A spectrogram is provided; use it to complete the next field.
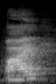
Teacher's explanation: A gente não vai ter mais ali uma única sílaba. Se a gente tiver ali tudo junto na mesma sílaba, o A vai ser a vogal e o I vai ser a semivogal.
